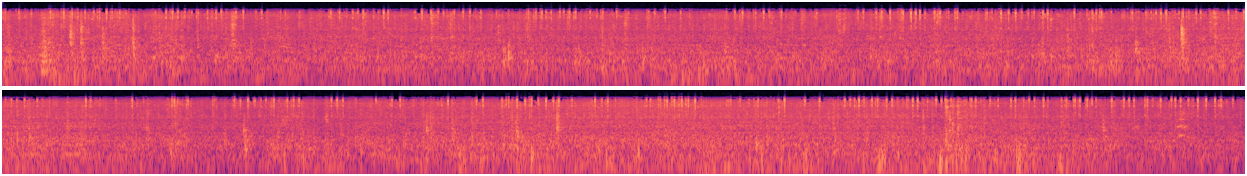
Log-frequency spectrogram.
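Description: Off-road vehicle jolting slowly along a rutted dirt track, heard from inside the cab: steady running and road noise full of constant rattling, with a few sharper knocks from bumps, one about twelve seconds in.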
